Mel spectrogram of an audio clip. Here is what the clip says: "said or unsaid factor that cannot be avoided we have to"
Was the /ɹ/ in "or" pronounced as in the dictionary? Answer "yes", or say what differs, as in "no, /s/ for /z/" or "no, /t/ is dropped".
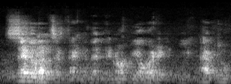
no, /l/ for /ɹ/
